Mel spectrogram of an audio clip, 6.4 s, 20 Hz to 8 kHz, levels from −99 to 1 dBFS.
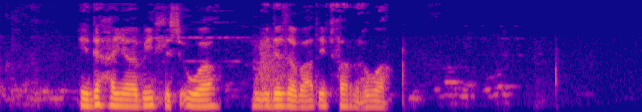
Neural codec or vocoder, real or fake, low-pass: none; real; 7.2 kHz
